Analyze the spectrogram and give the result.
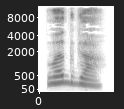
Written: ವಗ್ಗ

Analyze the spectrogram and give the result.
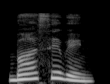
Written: ಬಾಸೆವೆಣ್

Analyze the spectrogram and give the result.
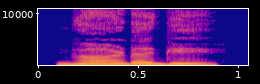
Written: ಗಡಗೆ

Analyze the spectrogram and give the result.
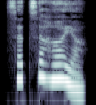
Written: ಸತ್ಸಹಾಯ

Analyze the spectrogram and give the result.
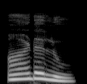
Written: ಅಡಲು

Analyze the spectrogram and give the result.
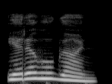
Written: ಎರವುಗಾಣ್

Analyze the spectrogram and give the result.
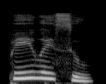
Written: ಪೇವಯ್ಸು

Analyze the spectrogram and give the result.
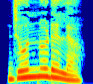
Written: ಜೊನ್ನೊಡಲ

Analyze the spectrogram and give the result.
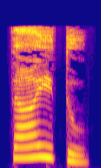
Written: ಧೀಯುತ

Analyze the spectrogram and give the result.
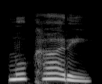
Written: ಮುಖಾರಿ

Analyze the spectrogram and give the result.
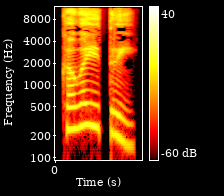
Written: ಕವಯಿತ್ರಿ

